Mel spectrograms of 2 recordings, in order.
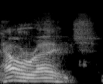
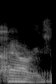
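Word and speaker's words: Powerage: Power Age, actually. – Power Age. – Yeah, it's yeah. not Power Age. It's Power Age.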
